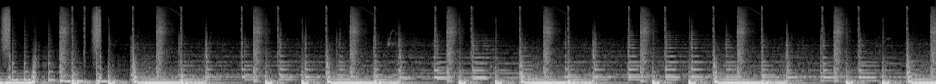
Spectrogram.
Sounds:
Music

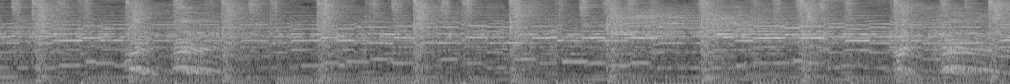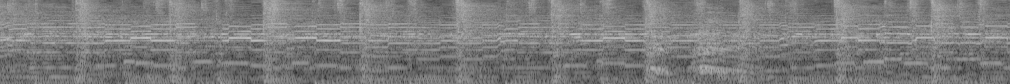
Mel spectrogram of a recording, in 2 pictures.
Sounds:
Music, Rhythm and blues

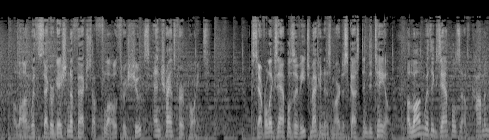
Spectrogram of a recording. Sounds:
Speech, Music

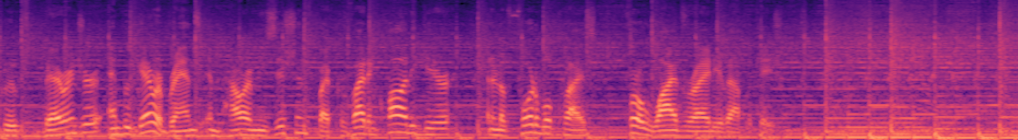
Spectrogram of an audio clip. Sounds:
Music, Speech

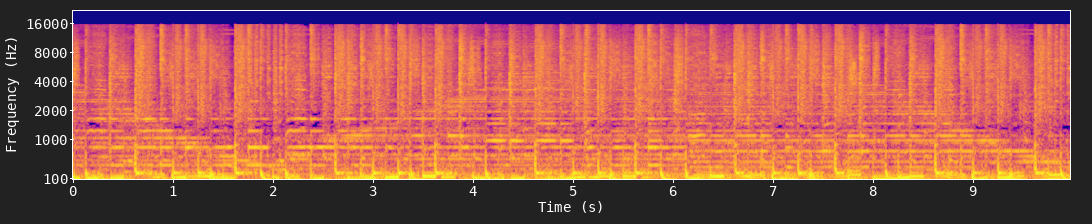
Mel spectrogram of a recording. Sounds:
Drum and bass, Music

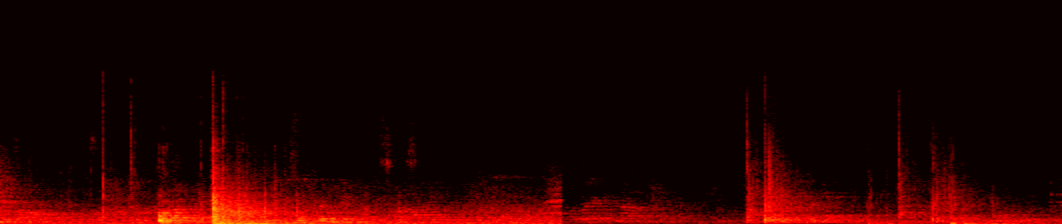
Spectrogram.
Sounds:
playing squash

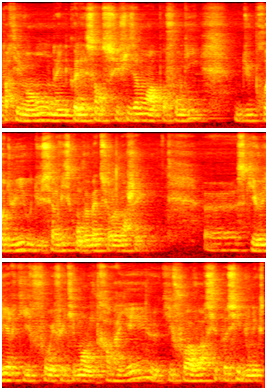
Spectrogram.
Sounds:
Speech

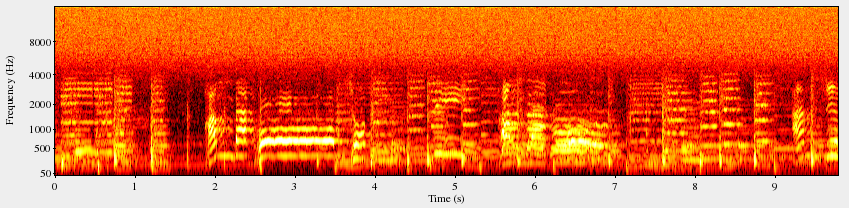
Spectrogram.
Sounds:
Music

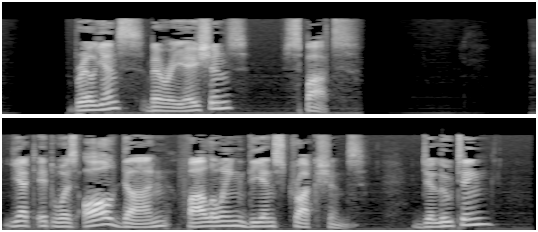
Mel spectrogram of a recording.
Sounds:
Speech

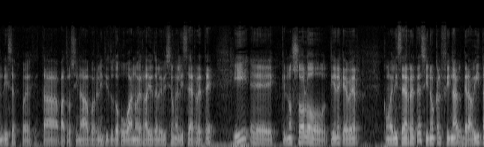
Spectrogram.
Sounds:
Speech

